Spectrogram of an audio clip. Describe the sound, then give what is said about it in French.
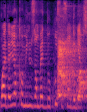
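A dog barks repeatedly, its sharp yaps overlapping a person talking, with the barking growing louder and denser in the second half. “Donc ça, c'est pas un acouphène, c'est le chien qui aboie.”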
